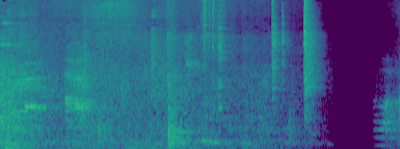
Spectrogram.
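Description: Faint voices and room noise with a sharp knock and a few light clicks; the sound drops to dead silence for about half a second near the end.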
